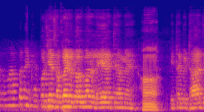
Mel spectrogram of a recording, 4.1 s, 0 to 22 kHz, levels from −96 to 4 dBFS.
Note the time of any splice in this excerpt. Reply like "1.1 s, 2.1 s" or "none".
0.9 s

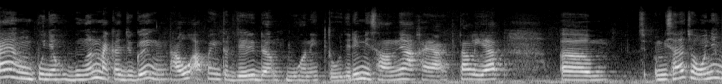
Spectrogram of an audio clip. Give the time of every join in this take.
none

